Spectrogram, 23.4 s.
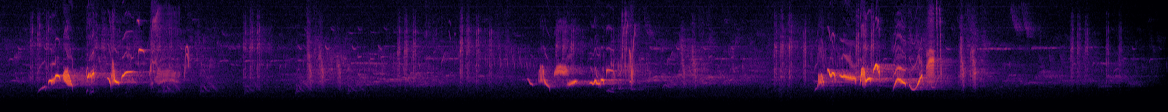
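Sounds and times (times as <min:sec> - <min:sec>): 
common blackbird singing: 0:00.0 - 0:23.3.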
